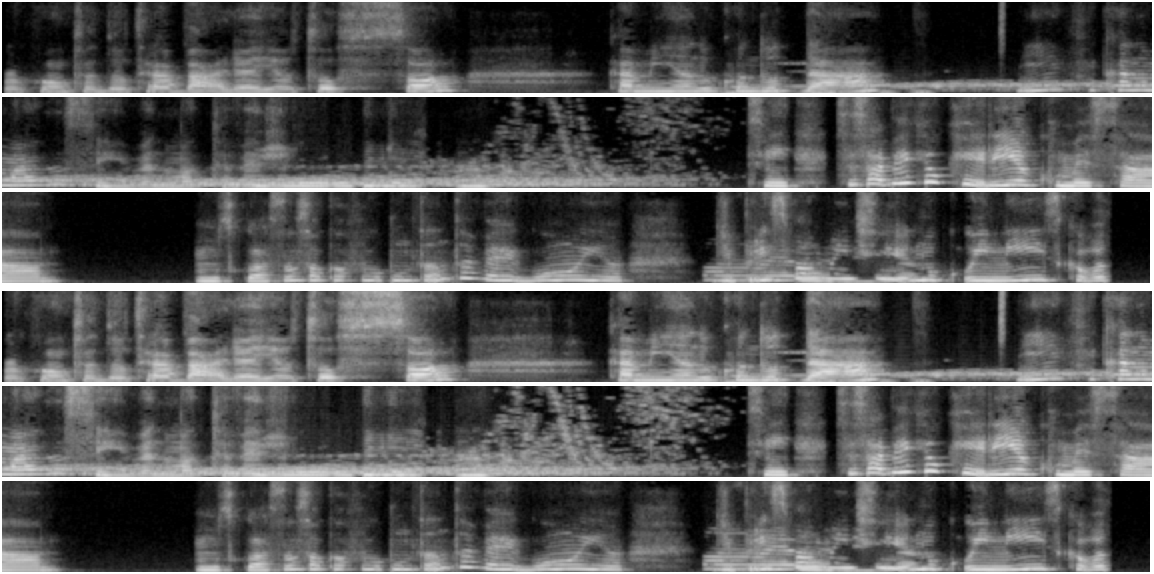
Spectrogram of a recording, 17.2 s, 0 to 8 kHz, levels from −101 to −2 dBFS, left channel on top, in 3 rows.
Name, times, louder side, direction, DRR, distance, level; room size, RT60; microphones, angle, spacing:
voice 1, 0.0-4.4 5.1-7.2 7.5-8.2 15.0-16.1, right 5 dB, 85° right, 0.8 m, -25 dB
sound 1, 3.5-9.3, right 2 dB, 65° right, 3.7 m, -31 dB
voice 2, 7.0-7.8 9.5-11.8 12.5-17.0, equal, 5° right, 0.8 m, -23 dB
head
